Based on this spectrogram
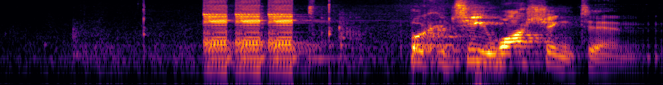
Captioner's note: alarm buzzes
